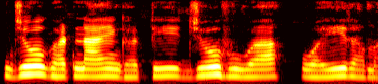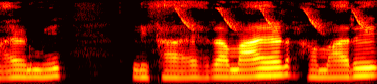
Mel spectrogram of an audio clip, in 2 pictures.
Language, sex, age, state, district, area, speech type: Hindi, female, 45-60, Uttar Pradesh, Ghazipur, rural, spontaneous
